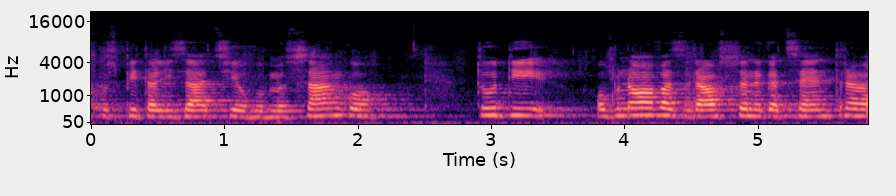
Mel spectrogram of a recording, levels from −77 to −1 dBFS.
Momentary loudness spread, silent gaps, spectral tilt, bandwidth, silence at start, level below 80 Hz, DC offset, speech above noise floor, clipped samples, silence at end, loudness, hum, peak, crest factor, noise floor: 12 LU; none; -4.5 dB/octave; 13 kHz; 0 s; -52 dBFS; under 0.1%; 24 dB; under 0.1%; 0 s; -19 LUFS; none; -2 dBFS; 18 dB; -43 dBFS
